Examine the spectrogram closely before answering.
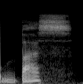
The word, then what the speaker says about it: basse: À taille basse, okay, so basse, final E not pronounced, but then you pronounce the double S, so S, basse.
